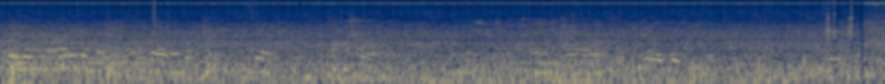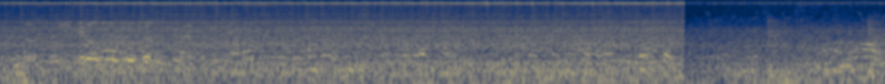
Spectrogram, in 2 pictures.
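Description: Men talk in low voices nearby, outdoors.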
